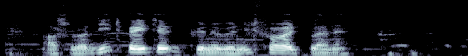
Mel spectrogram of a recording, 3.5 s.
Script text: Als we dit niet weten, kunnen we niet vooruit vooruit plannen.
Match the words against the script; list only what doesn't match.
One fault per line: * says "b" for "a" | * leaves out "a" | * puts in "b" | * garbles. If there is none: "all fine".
* says "dat" for "dit"
* leaves out "vooruit"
